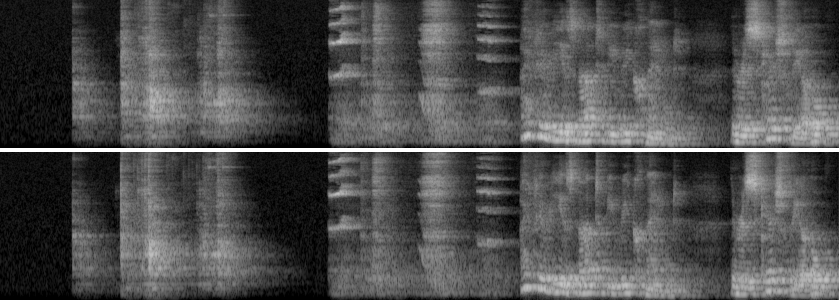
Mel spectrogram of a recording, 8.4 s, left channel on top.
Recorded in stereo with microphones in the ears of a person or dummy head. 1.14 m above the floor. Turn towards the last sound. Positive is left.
turn(degrees=-40)  # may be behind; listen again after turning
